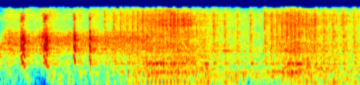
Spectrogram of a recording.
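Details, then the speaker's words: MBK two-stroke moped after reassembly, including air intake, started on the electric starter: four quick cranks, then it catches and settles into a steady two-stroke buzz; clean, healthy start. "Wie ihr hört, er ist da."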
